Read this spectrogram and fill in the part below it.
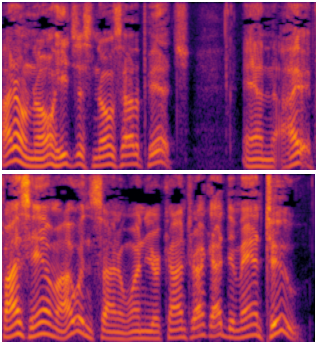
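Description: A man's voice: on the high side, expressive, normal speed, creaky, dark tone, no room sound, studio quality. A man with an American accent co-hosting sports talk, giving off-the-cuff, opinionated casual commentary. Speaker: sports talk show co-host.

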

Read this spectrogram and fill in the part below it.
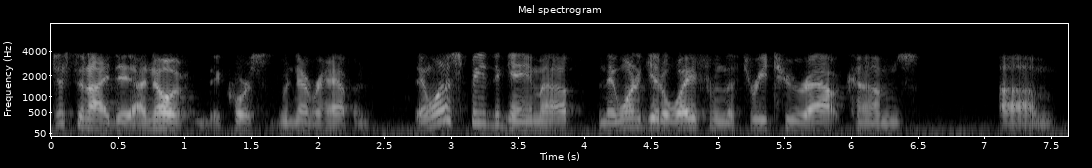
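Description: A man's voice: mid-range voice, gravelly, no room sound. An older American man calling in to a radio show, giving casual sports opinions. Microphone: phone call. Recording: narrow phone line sound.

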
